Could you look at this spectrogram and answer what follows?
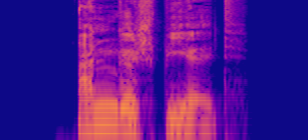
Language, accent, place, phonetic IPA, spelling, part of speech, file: German, Germany, Berlin, [ˈanɡəˌʃpiːlt], angespielt, verb, De-angespielt.ogg
- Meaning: past participle of anspielen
